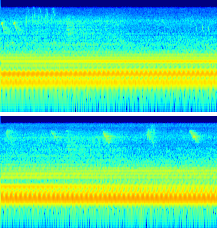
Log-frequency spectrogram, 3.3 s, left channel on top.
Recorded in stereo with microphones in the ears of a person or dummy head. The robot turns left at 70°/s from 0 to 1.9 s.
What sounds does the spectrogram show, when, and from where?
0.0 s an engine running: 105° left, 3 m; by 3.3 s 25° right, 3 m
